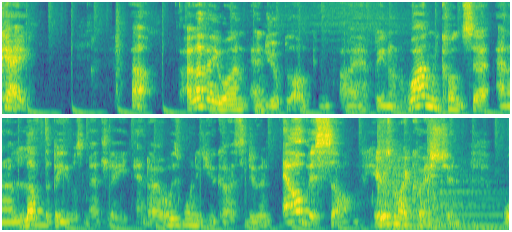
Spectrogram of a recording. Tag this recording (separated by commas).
Speech, Music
